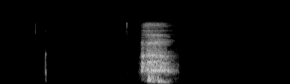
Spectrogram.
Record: {
  "exhalation_length": "2.9 s",
  "exhalation_amplitude": 24517,
  "exhalation_signal_mean_std_ratio": 0.25,
  "survey_phase": "beta (2021-08-13 to 2022-03-07)",
  "age": "18-44",
  "gender": "Female",
  "wearing_mask": "No",
  "symptom_cough_any": true,
  "symptom_runny_or_blocked_nose": true,
  "symptom_sore_throat": true,
  "symptom_diarrhoea": true,
  "symptom_fatigue": true,
  "symptom_fever_high_temperature": true,
  "symptom_headache": true,
  "symptom_change_to_sense_of_smell_or_taste": true,
  "symptom_loss_of_taste": true,
  "symptom_onset": "4 days",
  "smoker_status": "Ex-smoker",
  "respiratory_condition_asthma": true,
  "respiratory_condition_other": false,
  "recruitment_source": "Test and Trace",
  "submission_delay": "1 day",
  "covid_test_result": "Positive",
  "covid_test_method": "RT-qPCR",
  "covid_ct_value": 15.4,
  "covid_ct_gene": "ORF1ab gene"
}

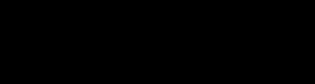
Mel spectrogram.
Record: {
  "cough_length": "3.2 s",
  "cough_amplitude": 38,
  "cough_signal_mean_std_ratio": 0.02,
  "survey_phase": "beta (2021-08-13 to 2022-03-07)",
  "age": "45-64",
  "gender": "Female",
  "wearing_mask": "No",
  "symptom_none": true,
  "smoker_status": "Current smoker (11 or more cigarettes per day)",
  "respiratory_condition_asthma": false,
  "respiratory_condition_other": false,
  "recruitment_source": "REACT",
  "submission_delay": "2 days",
  "covid_test_result": "Negative",
  "covid_test_method": "RT-qPCR"
}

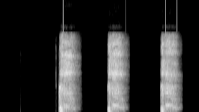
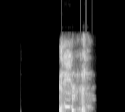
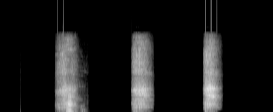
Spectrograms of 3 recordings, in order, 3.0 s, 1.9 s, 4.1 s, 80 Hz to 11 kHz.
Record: {
  "three_cough_length": "3.0 s",
  "three_cough_amplitude": 32768,
  "three_cough_signal_mean_std_ratio": 0.4,
  "cough_length": "1.9 s",
  "cough_amplitude": 32768,
  "cough_signal_mean_std_ratio": 0.37,
  "exhalation_length": "4.1 s",
  "exhalation_amplitude": 23502,
  "exhalation_signal_mean_std_ratio": 0.3,
  "survey_phase": "beta (2021-08-13 to 2022-03-07)",
  "age": "18-44",
  "gender": "Male",
  "wearing_mask": "No",
  "symptom_sore_throat": true,
  "symptom_onset": "4 days",
  "smoker_status": "Ex-smoker",
  "respiratory_condition_asthma": false,
  "respiratory_condition_other": false,
  "recruitment_source": "REACT",
  "submission_delay": "1 day",
  "covid_test_result": "Negative",
  "covid_test_method": "RT-qPCR"
}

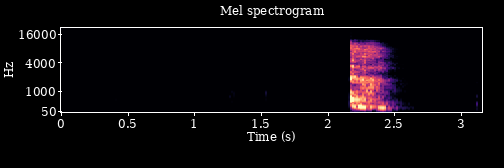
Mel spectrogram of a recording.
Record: {
  "cough_length": "3.2 s",
  "cough_amplitude": 32176,
  "cough_signal_mean_std_ratio": 0.23,
  "survey_phase": "beta (2021-08-13 to 2022-03-07)",
  "age": "45-64",
  "gender": "Female",
  "wearing_mask": "No",
  "symptom_none": true,
  "smoker_status": "Ex-smoker",
  "respiratory_condition_asthma": false,
  "respiratory_condition_other": false,
  "recruitment_source": "REACT",
  "submission_delay": "2 days",
  "covid_test_result": "Negative",
  "covid_test_method": "RT-qPCR",
  "influenza_a_test_result": "Unknown/Void",
  "influenza_b_test_result": "Unknown/Void"
}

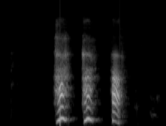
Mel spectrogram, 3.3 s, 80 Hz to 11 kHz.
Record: {
  "exhalation_length": "3.3 s",
  "exhalation_amplitude": 27768,
  "exhalation_signal_mean_std_ratio": 0.34,
  "survey_phase": "beta (2021-08-13 to 2022-03-07)",
  "age": "18-44",
  "gender": "Female",
  "wearing_mask": "No",
  "symptom_cough_any": true,
  "symptom_runny_or_blocked_nose": true,
  "symptom_sore_throat": true,
  "symptom_fatigue": true,
  "symptom_fever_high_temperature": true,
  "symptom_onset": "3 days",
  "smoker_status": "Ex-smoker",
  "respiratory_condition_asthma": false,
  "respiratory_condition_other": false,
  "recruitment_source": "REACT",
  "submission_delay": "1 day",
  "covid_test_result": "Negative",
  "covid_test_method": "RT-qPCR",
  "influenza_a_test_result": "Unknown/Void",
  "influenza_b_test_result": "Unknown/Void"
}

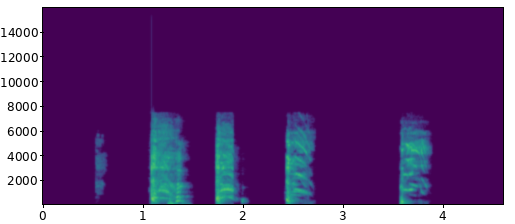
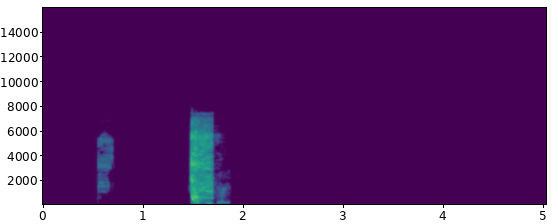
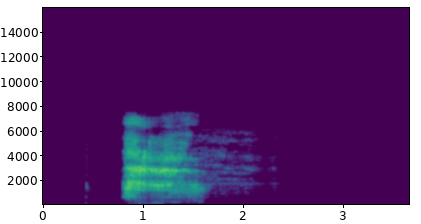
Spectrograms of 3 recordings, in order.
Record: {
  "three_cough_length": "4.6 s",
  "three_cough_amplitude": 32767,
  "three_cough_signal_mean_std_ratio": 0.34,
  "cough_length": "5.0 s",
  "cough_amplitude": 28766,
  "cough_signal_mean_std_ratio": 0.15,
  "exhalation_length": "3.7 s",
  "exhalation_amplitude": 30106,
  "exhalation_signal_mean_std_ratio": 0.34,
  "survey_phase": "beta (2021-08-13 to 2022-03-07)",
  "age": "45-64",
  "gender": "Female",
  "wearing_mask": "No",
  "symptom_cough_any": true,
  "symptom_shortness_of_breath": true,
  "symptom_sore_throat": true,
  "symptom_abdominal_pain": true,
  "symptom_diarrhoea": true,
  "symptom_fatigue": true,
  "symptom_fever_high_temperature": true,
  "symptom_headache": true,
  "symptom_loss_of_taste": true,
  "symptom_onset": "13 days",
  "smoker_status": "Ex-smoker",
  "respiratory_condition_asthma": false,
  "respiratory_condition_other": false,
  "recruitment_source": "Test and Trace",
  "submission_delay": "8 days",
  "covid_test_result": "Negative",
  "covid_test_method": "ePCR"
}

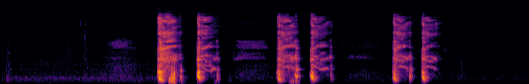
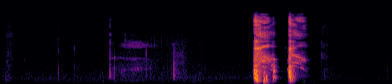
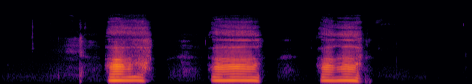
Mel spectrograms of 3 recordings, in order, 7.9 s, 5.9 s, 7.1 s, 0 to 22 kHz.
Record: {
  "three_cough_length": "7.9 s",
  "three_cough_amplitude": 27176,
  "three_cough_signal_mean_std_ratio": 0.25,
  "cough_length": "5.9 s",
  "cough_amplitude": 25335,
  "cough_signal_mean_std_ratio": 0.19,
  "exhalation_length": "7.1 s",
  "exhalation_amplitude": 21459,
  "exhalation_signal_mean_std_ratio": 0.39,
  "survey_phase": "beta (2021-08-13 to 2022-03-07)",
  "age": "18-44",
  "gender": "Male",
  "wearing_mask": "No",
  "symptom_cough_any": true,
  "smoker_status": "Never smoked",
  "respiratory_condition_asthma": false,
  "respiratory_condition_other": false,
  "recruitment_source": "REACT",
  "submission_delay": "1 day",
  "covid_test_result": "Negative",
  "covid_test_method": "RT-qPCR"
}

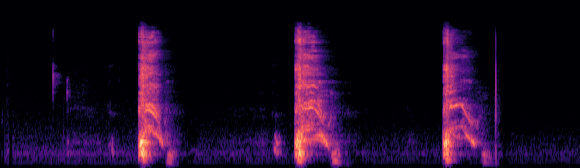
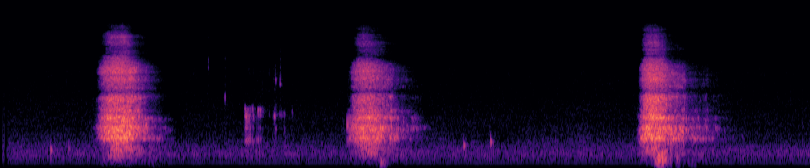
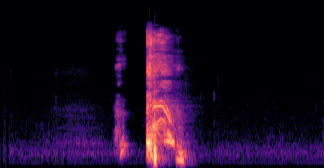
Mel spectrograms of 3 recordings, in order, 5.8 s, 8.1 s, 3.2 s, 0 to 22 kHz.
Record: {
  "three_cough_length": "5.8 s",
  "three_cough_amplitude": 22182,
  "three_cough_signal_mean_std_ratio": 0.24,
  "exhalation_length": "8.1 s",
  "exhalation_amplitude": 5662,
  "exhalation_signal_mean_std_ratio": 0.33,
  "cough_length": "3.2 s",
  "cough_amplitude": 30964,
  "cough_signal_mean_std_ratio": 0.23,
  "survey_phase": "beta (2021-08-13 to 2022-03-07)",
  "age": "45-64",
  "gender": "Male",
  "wearing_mask": "No",
  "symptom_none": true,
  "smoker_status": "Ex-smoker",
  "respiratory_condition_asthma": false,
  "respiratory_condition_other": false,
  "recruitment_source": "REACT",
  "submission_delay": "6 days",
  "covid_test_result": "Negative",
  "covid_test_method": "RT-qPCR",
  "influenza_a_test_result": "Negative",
  "influenza_b_test_result": "Negative"
}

